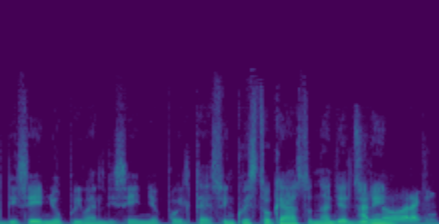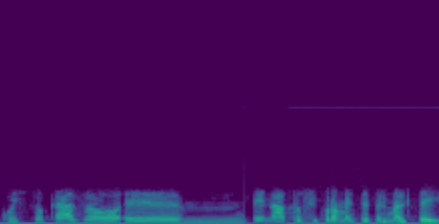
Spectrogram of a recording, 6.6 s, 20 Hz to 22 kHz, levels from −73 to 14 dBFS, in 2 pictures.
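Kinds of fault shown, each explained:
DC step: at 2.70 s the waveform's zero line jumps to a constant offset of about -30 dBFS and holds until it steps back at 5.12 s. Each jump sounds as a low thump, while the sound itself continues unchanged.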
